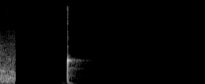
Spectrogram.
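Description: Background hall noise cuts off abruptly just after the start. About two-thirds of a second in comes a single short electronic pop with a brief ringing tone, a logo sound effect, which dies away within a quarter second.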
